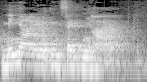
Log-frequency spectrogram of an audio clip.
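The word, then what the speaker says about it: Csikszentmihalyi: I would like to recommend is flow by Mia in sent me hi well that is how its names pronounced the author wrote about the flow state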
